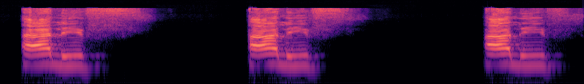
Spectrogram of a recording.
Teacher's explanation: মুখের খালি জায়গা থেকে উচ্চারিত হয়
